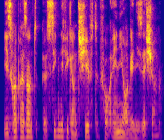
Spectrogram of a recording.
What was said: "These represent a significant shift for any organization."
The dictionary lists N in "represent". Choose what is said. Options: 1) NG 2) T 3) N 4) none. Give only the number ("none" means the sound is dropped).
4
